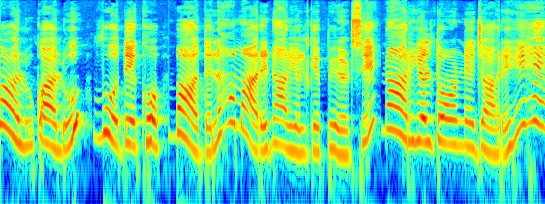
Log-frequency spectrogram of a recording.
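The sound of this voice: A woman puts on a high, cartoonish character voice. She goes at a fairly slow pace with hardly any pauses.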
